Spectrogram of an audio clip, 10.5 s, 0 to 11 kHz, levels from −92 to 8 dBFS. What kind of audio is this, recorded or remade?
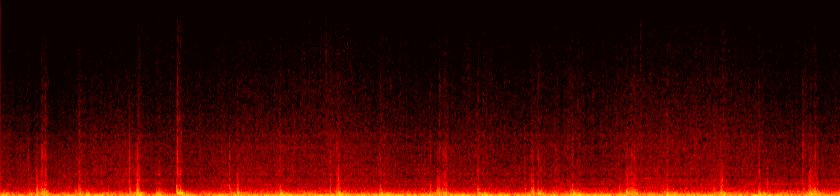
recorded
